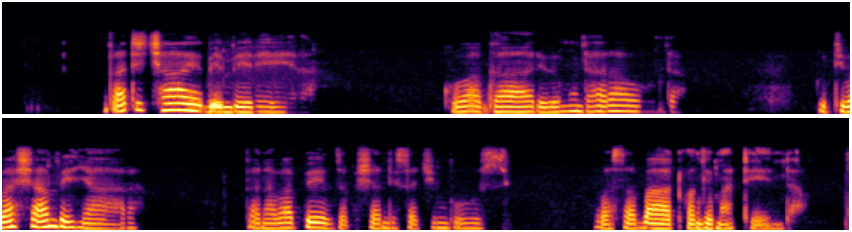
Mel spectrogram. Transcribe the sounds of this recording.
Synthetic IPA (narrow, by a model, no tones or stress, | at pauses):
ŋɡatit͡ʃajoɓe̞mbe̞rera | kuʋaɡʱaɾiʋe̞mundaɾaunda | kutiʋaʃambe̞ɲara | kanaʋape̞d͡zaku̥ʃandisat͡ʃimbusi̥ | ʋasaɓatwaŋɡe̞matʰe̞ːnda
